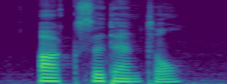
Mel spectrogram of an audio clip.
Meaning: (adjective) 1. Of, pertaining to, or situated in, the occident, or west; western 2. Of a gem or precious stone: of inferior value or quality; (noun) A Western Christian of the Latin rite
- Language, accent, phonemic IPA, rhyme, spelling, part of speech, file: English, US, /ˌɒk.səˈdɛn.təl/, -ɛntəl, occidental, adjective / noun, En-us-occidental.ogg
